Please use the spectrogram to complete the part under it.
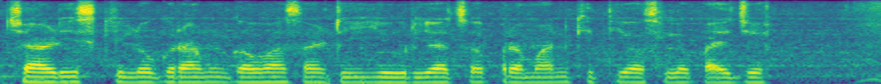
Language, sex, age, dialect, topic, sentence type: Marathi, male, 18-24, Varhadi, agriculture, question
